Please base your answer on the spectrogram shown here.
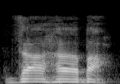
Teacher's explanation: the ha is not the ha that is guttural, it is the ha that comes from the end of the alphabets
